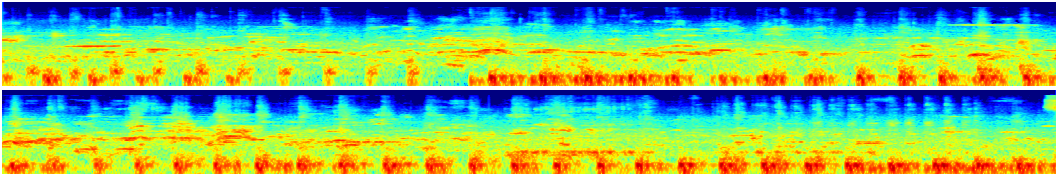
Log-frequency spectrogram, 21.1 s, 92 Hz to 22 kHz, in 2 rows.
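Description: Football crowd celebrating in a stadium at the São Raimundo versus Real final of the 2023 Campeonato Roraimense, loud continuous cheering and rhythmic chanting with drumming beats, with a commentator speaking over it.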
